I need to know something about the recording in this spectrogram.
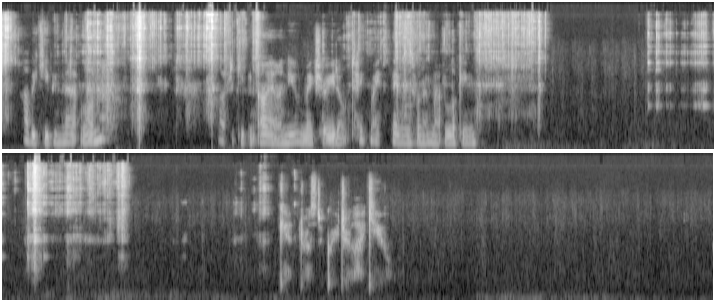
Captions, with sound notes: I'll be keeping that one! I'll have to keep an eye on you and make sure you don't take my things when I'm not looking! [jewelry clicking] [whispers] Can't trust a creature like you!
